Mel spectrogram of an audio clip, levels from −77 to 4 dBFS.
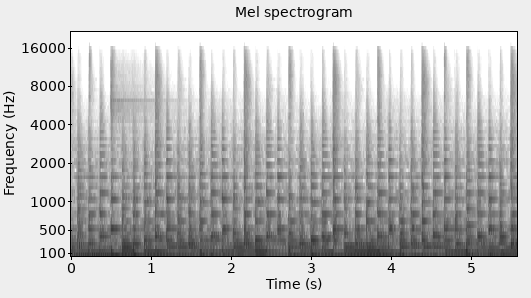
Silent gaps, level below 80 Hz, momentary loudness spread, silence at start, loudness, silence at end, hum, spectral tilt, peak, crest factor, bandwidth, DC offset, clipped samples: none; -22 dBFS; 3 LU; 0 s; -18 LUFS; 0 s; none; -6 dB/octave; -4 dBFS; 12 dB; 16.5 kHz; under 0.1%; under 0.1%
